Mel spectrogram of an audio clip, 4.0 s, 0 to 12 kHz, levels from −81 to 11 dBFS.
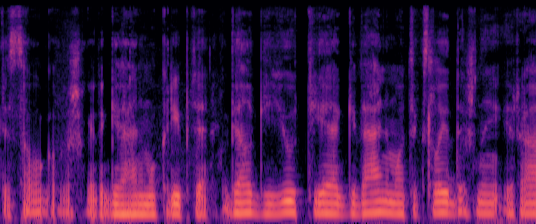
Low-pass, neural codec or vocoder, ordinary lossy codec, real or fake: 10.8 kHz; none; AAC, 64 kbps; real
